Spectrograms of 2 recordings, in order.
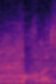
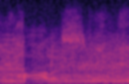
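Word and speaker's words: Powlus: paulus it is not paulus even though that's the way it's spelled it is pronounced paulus Paul just remember the big Paul Ron paulus now remember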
